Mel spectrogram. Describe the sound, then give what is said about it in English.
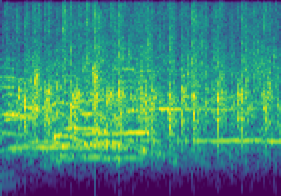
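A dense burst of audience applause at the end of the performance The Fall of the House of Wunderbread, many hands clapping at once in a steady, loud wash, with sharp individual claps and a few whoops or cheers rising above it. “Please continue your applause”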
